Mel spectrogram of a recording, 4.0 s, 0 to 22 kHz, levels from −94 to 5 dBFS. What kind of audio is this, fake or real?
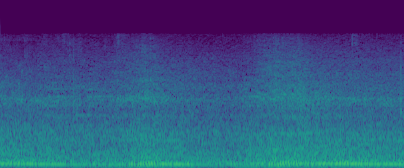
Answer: real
